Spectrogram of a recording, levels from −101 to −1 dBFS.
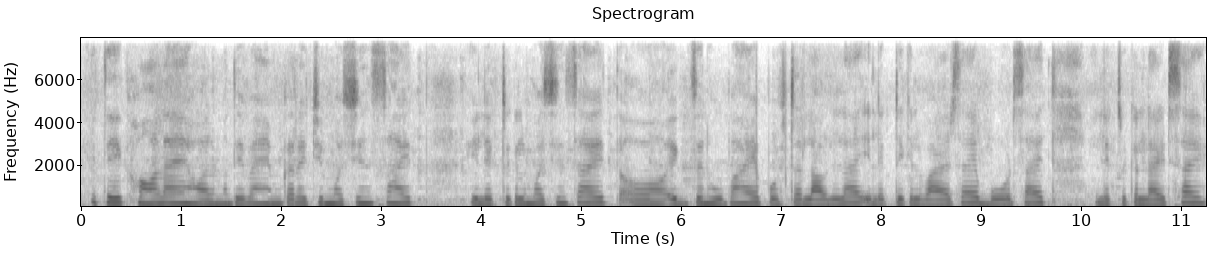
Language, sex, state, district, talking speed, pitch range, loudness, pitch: Marathi, female, Maharashtra, Chandrapur, 150 wpm, 220-245 Hz, -46 LUFS, 230 Hz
